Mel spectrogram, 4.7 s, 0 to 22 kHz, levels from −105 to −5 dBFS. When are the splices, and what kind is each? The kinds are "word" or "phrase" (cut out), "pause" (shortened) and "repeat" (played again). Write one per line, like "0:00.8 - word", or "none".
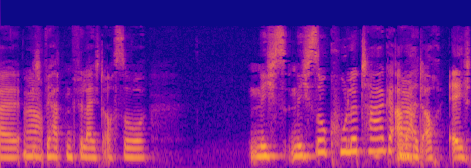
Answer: none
